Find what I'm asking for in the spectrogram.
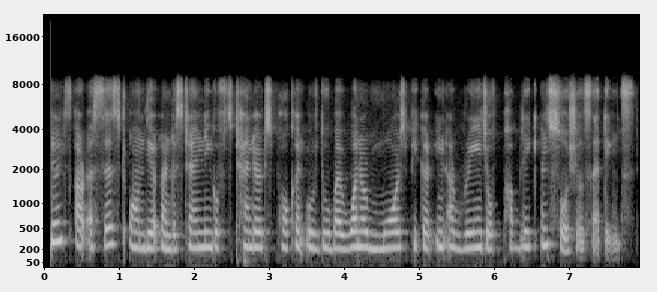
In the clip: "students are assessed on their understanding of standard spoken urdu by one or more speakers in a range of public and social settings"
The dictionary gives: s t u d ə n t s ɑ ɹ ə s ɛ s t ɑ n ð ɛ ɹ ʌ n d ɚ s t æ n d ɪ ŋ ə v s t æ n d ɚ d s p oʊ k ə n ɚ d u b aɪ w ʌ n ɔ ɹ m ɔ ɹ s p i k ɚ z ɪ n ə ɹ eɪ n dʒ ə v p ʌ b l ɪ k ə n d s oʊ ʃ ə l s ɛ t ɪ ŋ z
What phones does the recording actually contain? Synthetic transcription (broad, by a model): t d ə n t s ɑ ɹ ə s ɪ s t ɑ n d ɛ ɹ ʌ n d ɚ s t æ n d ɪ ŋ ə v s t æ n d ɚ d s p oʊ k ə n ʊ d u b aɪ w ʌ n ɔ ɹ m ɔ ɹ s p i k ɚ ɪ n ə ɹ eɪ n dʒ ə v p ʌ b l ɪ k ə n d s oʊ ʃ ə l s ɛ t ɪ ŋ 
